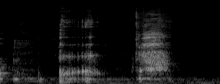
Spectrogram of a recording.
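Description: A boy's two short, rough, breathy throat sounds, like small burps, about half a second and a second and a half in, as he reacts to the burn of spicy jalapeño in his throat.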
